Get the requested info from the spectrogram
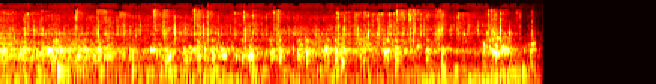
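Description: Underwater sound picked up by the camera: water moving and bubbling, with a dense stream of small clicks and crackles. It cuts off suddenly about five seconds in.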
